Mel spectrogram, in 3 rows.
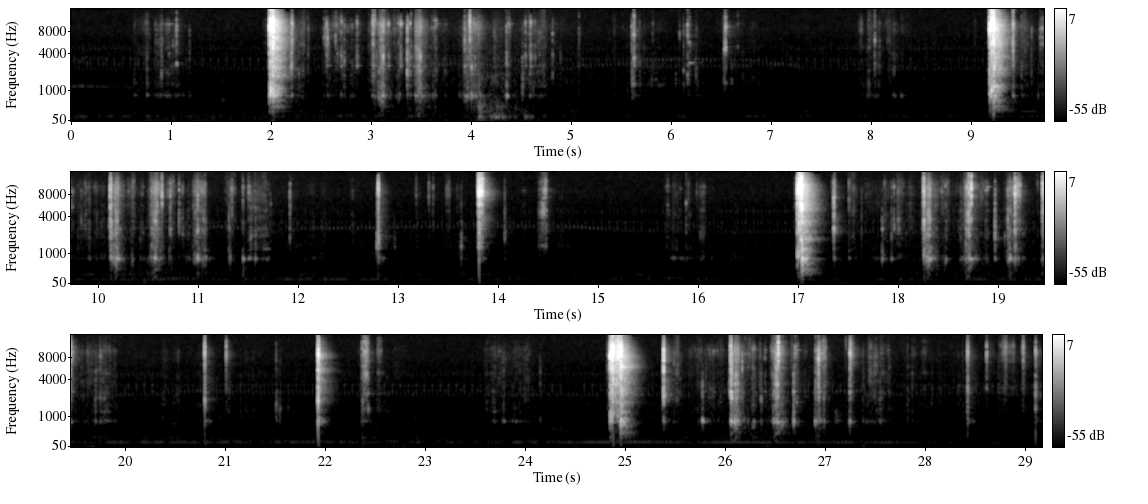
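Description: Zorki 4 rangefinder's cloth focal-plane shutter releasing with a sharp click four times, about eight seconds apart. Each release is followed by a couple of seconds of smaller clicks as the camera is wound and its shutter-speed dial is handled.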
